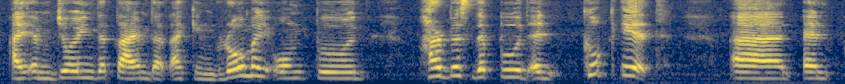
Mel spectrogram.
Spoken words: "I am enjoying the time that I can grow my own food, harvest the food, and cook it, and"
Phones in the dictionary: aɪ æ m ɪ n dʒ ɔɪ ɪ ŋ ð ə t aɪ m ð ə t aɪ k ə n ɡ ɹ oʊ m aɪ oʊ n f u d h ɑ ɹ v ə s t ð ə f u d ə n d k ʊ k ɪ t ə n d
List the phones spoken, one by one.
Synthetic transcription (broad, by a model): aɪ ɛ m dʒ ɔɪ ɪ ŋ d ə t aɪ m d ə t aɪ k ə n ɡ ɹ oʊ m aɪ oʊ n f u d h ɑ ɹ b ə s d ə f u d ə n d k ʊ k ɪ t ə n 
